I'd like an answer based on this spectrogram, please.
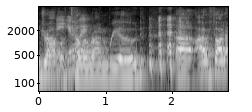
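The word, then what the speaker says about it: Tel'aran'rhiod: the name drop of ton Rod uh I've thought I've always said ton Riad but it's ton rod and that's fine and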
